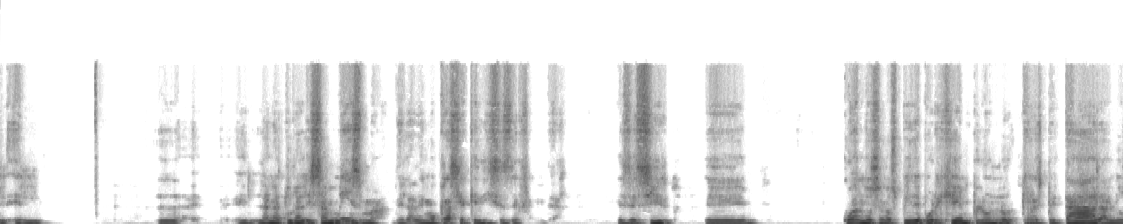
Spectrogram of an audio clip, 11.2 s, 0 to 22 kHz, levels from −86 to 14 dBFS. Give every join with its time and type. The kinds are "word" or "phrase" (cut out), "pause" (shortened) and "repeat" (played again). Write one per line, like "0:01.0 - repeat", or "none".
none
